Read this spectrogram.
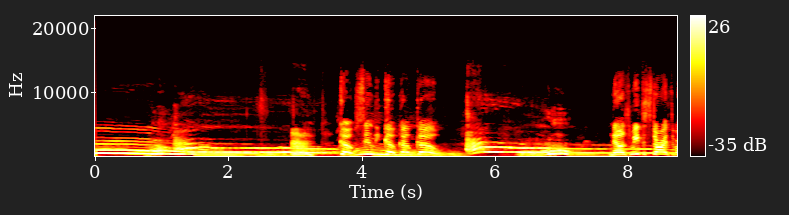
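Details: Yorkie poodle Annie and Basset Hound Silly howling continuously, overlapping drawn-out tones with sharp rising and falling yips and whines woven through, a voice mixed in among the dogs.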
